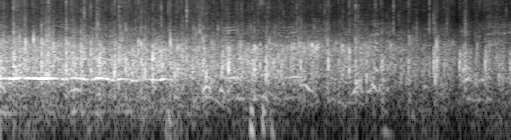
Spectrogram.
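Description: An audience at a church applauds steadily, a dense wash of many hands clapping that stays fairly loud throughout and eases slightly toward the end, with no voices standing out.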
